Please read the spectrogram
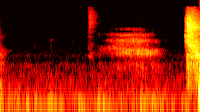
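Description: A short, faint breath, likely through the nose, a little over a second in, in an otherwise quiet room.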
